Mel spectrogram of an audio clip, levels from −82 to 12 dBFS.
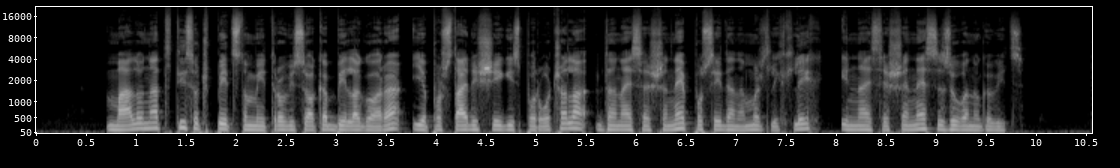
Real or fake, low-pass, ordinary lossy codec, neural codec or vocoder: real; none; none; none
